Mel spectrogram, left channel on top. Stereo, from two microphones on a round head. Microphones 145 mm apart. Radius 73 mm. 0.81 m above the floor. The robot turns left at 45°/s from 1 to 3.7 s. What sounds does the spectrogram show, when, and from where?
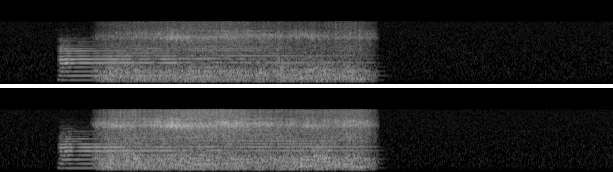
0.6 s a trumpet: 70° left, 5 m; by 3.8 s 50° right, 5 m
